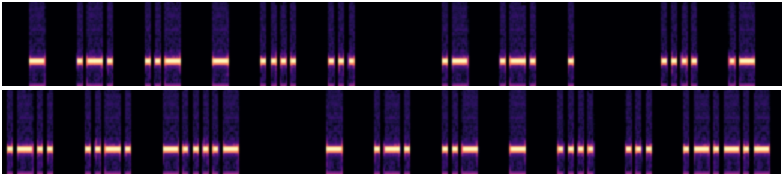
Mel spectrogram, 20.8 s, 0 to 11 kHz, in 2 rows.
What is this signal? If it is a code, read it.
Morse code, heard as a keyed tone, about 18 wpm, spaced as for 12 wpm, 1000 Hz. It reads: TRUTHS ARE HALF- TRUTHS.
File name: qotdfiles / 12wpm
